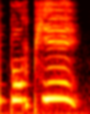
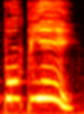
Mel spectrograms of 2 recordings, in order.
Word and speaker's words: pompier: Appelez les pompiers! Appelez les pompiers! Call the firefighters, the pumpers. Okay, so O and M for mother, together in a syllable is on, pom, pompier.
